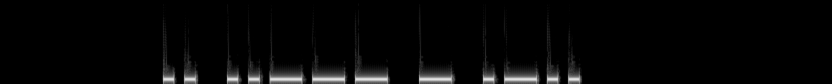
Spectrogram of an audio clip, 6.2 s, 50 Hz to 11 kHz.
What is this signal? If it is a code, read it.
Morse code, heard as a keyed tone, about 16 wpm, 700 Hz. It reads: I2TL
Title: DXCC-100 Call Signs - 4 Characters - Repeated 3x - 15wpm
